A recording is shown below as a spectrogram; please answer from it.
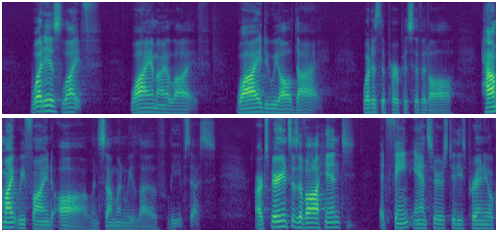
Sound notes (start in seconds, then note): none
